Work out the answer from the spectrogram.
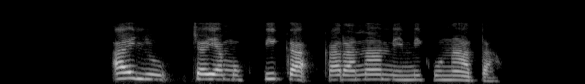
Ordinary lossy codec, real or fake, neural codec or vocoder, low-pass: Opus, 16 kbps; real; none; 7.2 kHz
